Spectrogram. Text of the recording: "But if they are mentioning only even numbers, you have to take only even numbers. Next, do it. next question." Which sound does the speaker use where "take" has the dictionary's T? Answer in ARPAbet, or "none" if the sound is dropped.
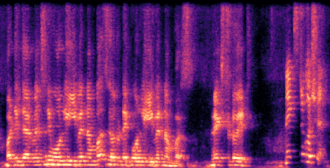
T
